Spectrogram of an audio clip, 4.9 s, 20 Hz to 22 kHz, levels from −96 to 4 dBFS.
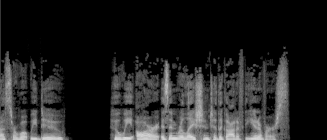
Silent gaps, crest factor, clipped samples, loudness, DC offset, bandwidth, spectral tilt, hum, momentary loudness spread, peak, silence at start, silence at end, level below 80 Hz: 1.10-1.64 s; 14 dB; under 0.1%; -18 LUFS; under 0.1%; 13 kHz; -5.5 dB/octave; none; 10 LU; -4 dBFS; 0 s; 0.6 s; -60 dBFS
